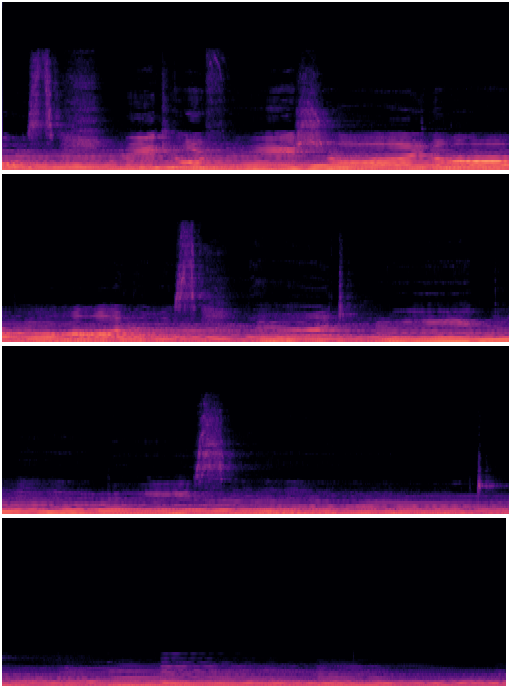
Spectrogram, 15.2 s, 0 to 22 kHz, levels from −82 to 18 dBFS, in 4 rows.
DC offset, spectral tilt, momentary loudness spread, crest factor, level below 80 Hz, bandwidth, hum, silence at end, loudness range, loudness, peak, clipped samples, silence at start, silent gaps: under 0.1%; -7.5 dB/octave; 11 LU; 18 dB; -54 dBFS; 13 kHz; none; 0 s; 10 LU; -19 LUFS; -2 dBFS; under 0.1%; 0 s; none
